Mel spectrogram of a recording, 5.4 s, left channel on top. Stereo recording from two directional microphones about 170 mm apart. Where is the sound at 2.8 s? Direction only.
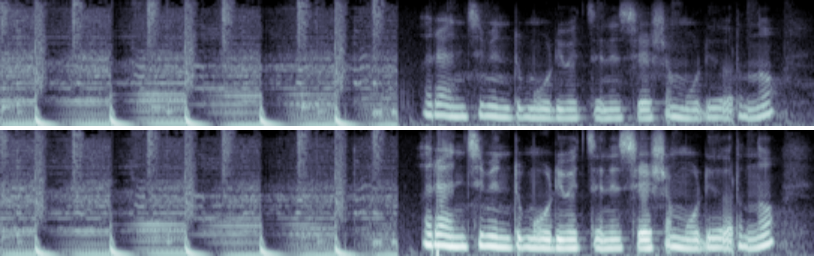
45° right (ahead or behind).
